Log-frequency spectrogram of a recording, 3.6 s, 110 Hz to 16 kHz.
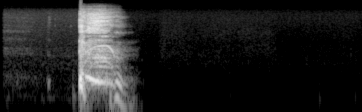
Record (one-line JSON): {"cough_length": "3.6 s", "cough_amplitude": 32768, "cough_signal_mean_std_ratio": 0.23, "survey_phase": "beta (2021-08-13 to 2022-03-07)", "age": "45-64", "gender": "Female", "wearing_mask": "No", "symptom_runny_or_blocked_nose": true, "symptom_fatigue": true, "symptom_change_to_sense_of_smell_or_taste": true, "symptom_onset": "6 days", "smoker_status": "Never smoked", "respiratory_condition_asthma": false, "respiratory_condition_other": false, "recruitment_source": "REACT", "submission_delay": "1 day", "covid_test_result": "Positive", "covid_test_method": "RT-qPCR", "covid_ct_value": 35.0, "covid_ct_gene": "N gene", "influenza_a_test_result": "Negative", "influenza_b_test_result": "Negative"}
